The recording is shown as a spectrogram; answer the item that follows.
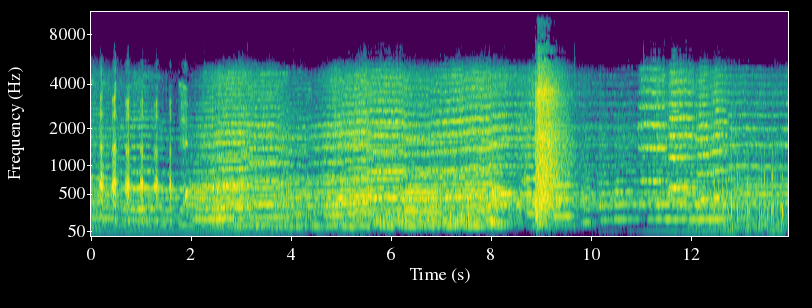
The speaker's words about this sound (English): A gunshot, Tonto. It sound round them. Dane must have caught up with Dutch.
